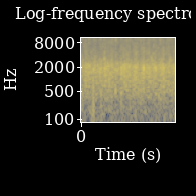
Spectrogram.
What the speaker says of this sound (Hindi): तालियों के साथ इनका हम अभिनंदन करते हैं।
